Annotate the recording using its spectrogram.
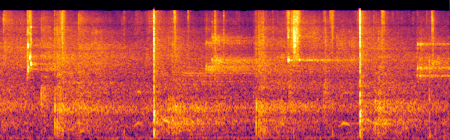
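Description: Tennis balls are struck back and forth with sharp pops that ring through a large echoing hall.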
